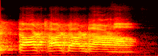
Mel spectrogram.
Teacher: टव का उच्चारण स्थान मूर्धा है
